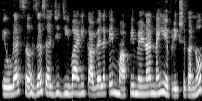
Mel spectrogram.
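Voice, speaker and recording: A woman's voice: on the high side, steady tone, fairly quick, darkish tone. A woman narrating a TV serial recap as a voice-over, chatty and addressing viewers directly. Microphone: voice-over recording.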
